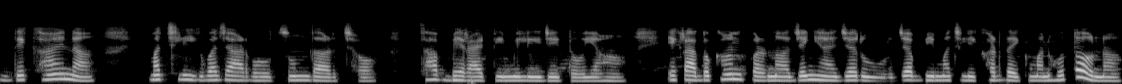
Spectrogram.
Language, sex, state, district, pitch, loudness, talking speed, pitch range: Angika, female, Bihar, Bhagalpur, 190 Hz, -22 LUFS, 140 wpm, 175-205 Hz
